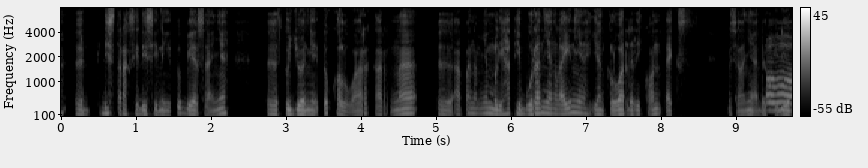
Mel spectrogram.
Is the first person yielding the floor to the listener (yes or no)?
yes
